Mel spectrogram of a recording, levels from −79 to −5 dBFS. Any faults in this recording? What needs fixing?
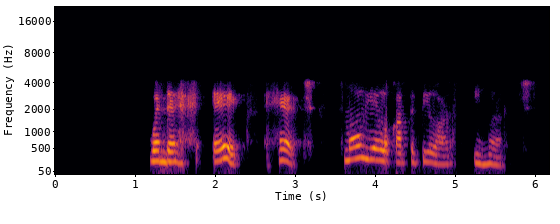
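Opus voice compression throughout: speech is capped near 4 kHz and sounds hoarse and robotic, fitting SILK near 6 kbps. Plain low-pass filtering muffles without that buzz. Encode at a higher bitrate so Opus keeps a wider band and finer excitation detail.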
